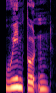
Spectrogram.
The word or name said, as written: uindbunden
